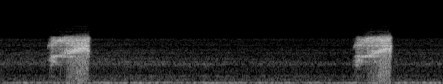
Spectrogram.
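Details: Owl arriving at its nest with a mouse, 12 October 2015, 9:40 PM. Two rasping, breathy screeches three seconds apart, each about 0.4 seconds long, over a low background hum.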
